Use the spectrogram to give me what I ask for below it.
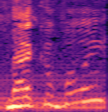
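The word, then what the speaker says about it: McAvoy: younger version James M Ivy or a makoy makoy okay see I was pronouncing the wrong the enti time the whole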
